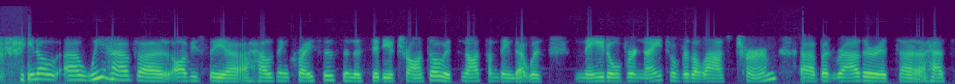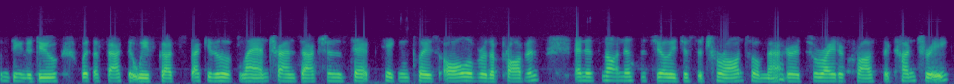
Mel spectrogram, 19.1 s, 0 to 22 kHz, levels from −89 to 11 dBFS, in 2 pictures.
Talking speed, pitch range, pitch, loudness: 200 wpm, 160-180 Hz, 170 Hz, -18 LUFS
